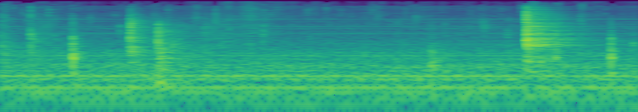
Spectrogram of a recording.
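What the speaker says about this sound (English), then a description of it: "And now we're gonna add the shrimp to the sauce. Give this a stir." Shrimp being stirred in red sauce in a pan: soft wet squishing and scraping, a few clinks of a utensil against the pan with one louder knock, over a low steady kitchen hum.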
